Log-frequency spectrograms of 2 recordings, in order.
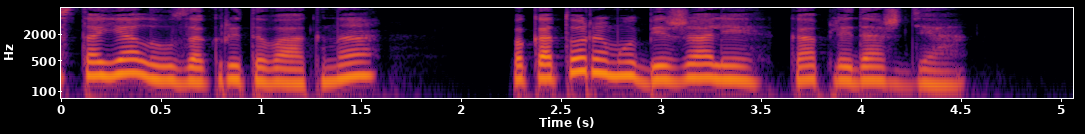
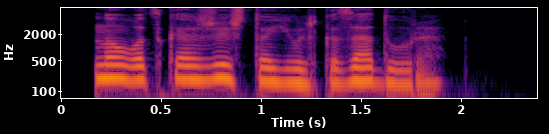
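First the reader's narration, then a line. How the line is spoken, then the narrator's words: Quiet question. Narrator (Russian): негромко спросила Дина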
